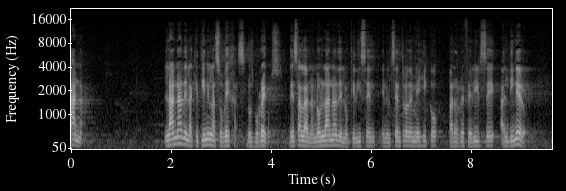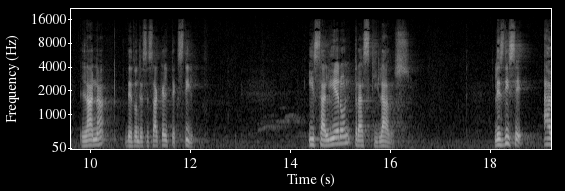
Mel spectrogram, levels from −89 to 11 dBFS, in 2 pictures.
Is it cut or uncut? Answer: uncut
